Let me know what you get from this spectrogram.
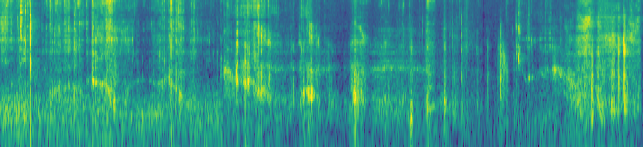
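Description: Close-miked crunching and chewing of food, with irregular crisp bites and clicks.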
